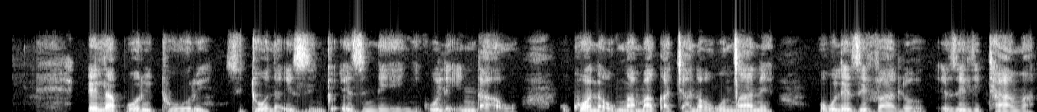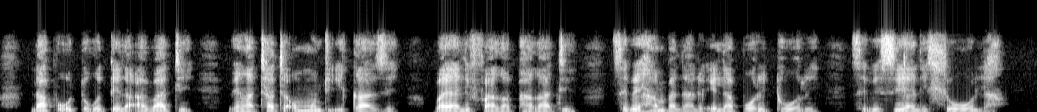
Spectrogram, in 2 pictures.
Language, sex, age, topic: North Ndebele, male, 36-49, health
